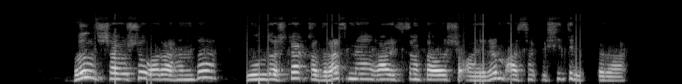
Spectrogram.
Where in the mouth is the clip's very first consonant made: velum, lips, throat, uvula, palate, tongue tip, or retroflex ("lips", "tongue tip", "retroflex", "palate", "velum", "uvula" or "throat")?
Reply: lips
